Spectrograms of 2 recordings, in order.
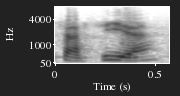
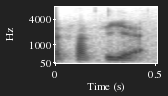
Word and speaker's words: Sasia: Es Sacía, es un apellido de País Vasco, pero como no van acentos, se pronuncia Sacía.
